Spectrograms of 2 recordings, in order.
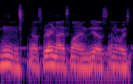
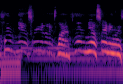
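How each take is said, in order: First: It is said in his own normal voice. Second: It is said in a put-on female voice.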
